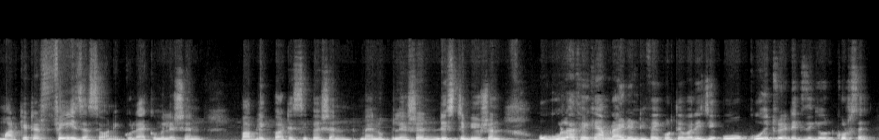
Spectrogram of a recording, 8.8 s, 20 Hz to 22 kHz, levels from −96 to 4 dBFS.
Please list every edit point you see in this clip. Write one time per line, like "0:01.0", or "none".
none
